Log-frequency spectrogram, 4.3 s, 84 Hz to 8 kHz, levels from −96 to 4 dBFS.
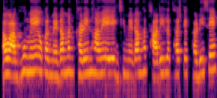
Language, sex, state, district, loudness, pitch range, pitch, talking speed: Chhattisgarhi, female, Chhattisgarh, Jashpur, -18 LUFS, 255-280 Hz, 265 Hz, 235 wpm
